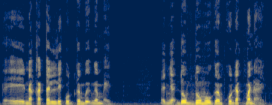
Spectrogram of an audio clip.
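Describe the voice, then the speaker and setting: A man's voice: mid-range voice, sing-song, moderate pace, a bit bright, husky. A man with a Filipino accent playing a grumbling old village grandfather in a comedy radio drama. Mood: startled, grumbling.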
